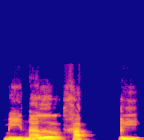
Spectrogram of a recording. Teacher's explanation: minal haqqi alhaqqi alif lam qamariah ditandai lamnya dibaca sukun kemudian qof-nya dibaca dobel ada tasdidnya ditekan dan ditahan biar tampak dobelnya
